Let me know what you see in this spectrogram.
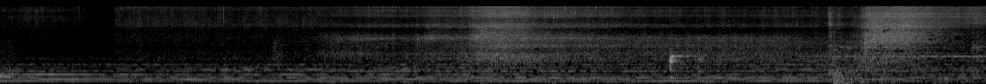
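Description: Sliced tomatoes tipped into hot oil in a metal kadai, the oil sizzling up about five seconds in. A spatula then stirs them, with a second, louder burst of sizzling near the end.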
